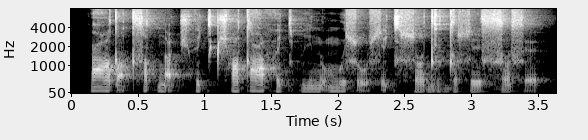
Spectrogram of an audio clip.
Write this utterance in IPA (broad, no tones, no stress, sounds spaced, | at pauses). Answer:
ʕ ɯ dˤ o̰ tˤ s ɛ tˤ n o̰ t͡ʃʰ ɛ c t͡ʃʰ i tˤ ʕ ɛ h a c p i n o̰ m ɯ ɬ o̰ ɬ ɛ̰ c ɬ ʌ d i d ʌ ɬ e s z ʌ s ɛ̰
